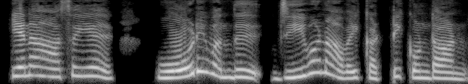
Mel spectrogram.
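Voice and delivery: ordinary delivery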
